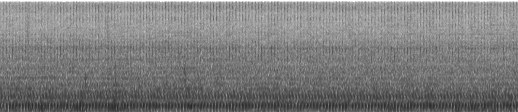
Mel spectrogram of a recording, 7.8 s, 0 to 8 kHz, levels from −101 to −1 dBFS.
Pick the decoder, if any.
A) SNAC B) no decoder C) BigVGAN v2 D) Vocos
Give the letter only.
B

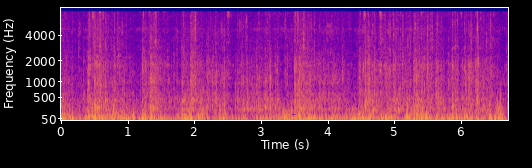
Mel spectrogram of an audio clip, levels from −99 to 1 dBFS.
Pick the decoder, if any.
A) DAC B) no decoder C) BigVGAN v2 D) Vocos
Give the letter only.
B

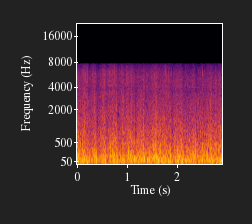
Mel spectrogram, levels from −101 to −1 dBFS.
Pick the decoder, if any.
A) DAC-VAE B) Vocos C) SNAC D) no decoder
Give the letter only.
D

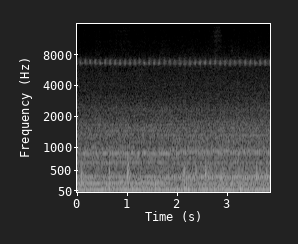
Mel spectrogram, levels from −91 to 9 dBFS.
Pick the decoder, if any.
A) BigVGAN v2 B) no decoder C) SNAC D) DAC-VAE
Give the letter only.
B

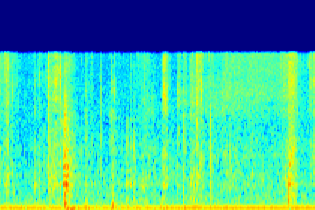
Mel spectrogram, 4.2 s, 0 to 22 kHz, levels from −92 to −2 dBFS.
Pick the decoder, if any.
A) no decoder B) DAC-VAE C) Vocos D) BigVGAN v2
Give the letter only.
A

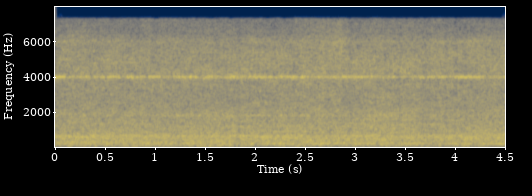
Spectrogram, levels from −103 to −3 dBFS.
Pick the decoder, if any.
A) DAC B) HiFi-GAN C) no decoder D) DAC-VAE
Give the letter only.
A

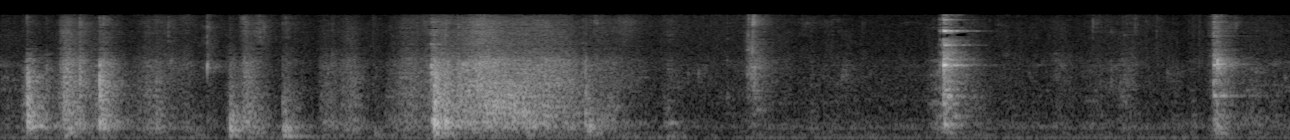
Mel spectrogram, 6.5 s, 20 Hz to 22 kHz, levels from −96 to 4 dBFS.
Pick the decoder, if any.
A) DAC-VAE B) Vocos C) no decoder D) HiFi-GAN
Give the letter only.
C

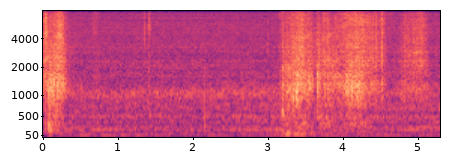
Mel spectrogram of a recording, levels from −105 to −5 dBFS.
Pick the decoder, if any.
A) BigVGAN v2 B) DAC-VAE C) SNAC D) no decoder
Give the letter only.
B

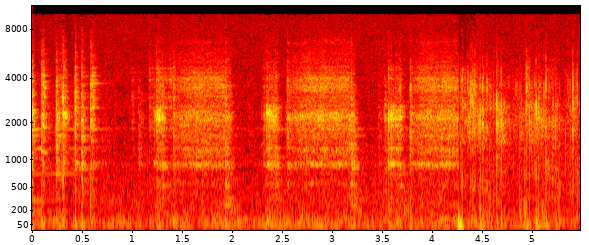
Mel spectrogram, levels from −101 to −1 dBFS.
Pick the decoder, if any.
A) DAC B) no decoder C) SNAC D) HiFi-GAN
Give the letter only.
B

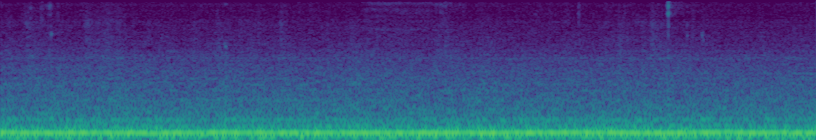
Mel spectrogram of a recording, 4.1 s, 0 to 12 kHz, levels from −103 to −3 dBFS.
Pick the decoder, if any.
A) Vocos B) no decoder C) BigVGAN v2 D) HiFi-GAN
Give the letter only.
A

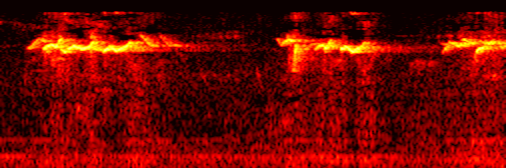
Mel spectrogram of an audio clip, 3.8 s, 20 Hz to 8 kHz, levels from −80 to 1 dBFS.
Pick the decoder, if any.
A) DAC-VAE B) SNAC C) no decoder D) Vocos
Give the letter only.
C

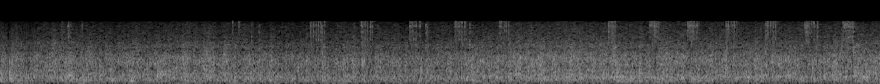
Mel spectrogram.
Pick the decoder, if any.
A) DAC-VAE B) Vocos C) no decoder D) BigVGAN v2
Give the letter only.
C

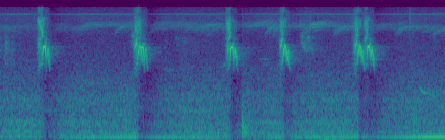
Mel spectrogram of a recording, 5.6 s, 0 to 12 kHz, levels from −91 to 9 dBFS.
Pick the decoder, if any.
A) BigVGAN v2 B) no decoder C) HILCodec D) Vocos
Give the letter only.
B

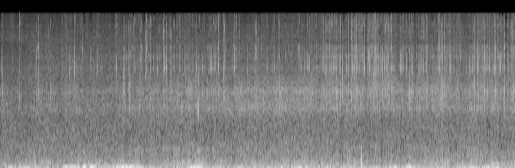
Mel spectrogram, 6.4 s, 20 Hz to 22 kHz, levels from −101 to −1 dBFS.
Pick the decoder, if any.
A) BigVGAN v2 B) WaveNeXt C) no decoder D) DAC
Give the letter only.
C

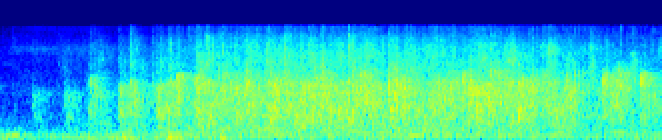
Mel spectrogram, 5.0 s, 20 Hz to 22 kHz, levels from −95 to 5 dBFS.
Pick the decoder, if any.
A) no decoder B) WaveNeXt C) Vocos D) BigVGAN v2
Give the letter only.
A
